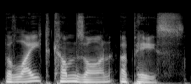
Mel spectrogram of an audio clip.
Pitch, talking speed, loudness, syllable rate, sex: 120 Hz, 155 wpm, -16 LUFS, 4.7 syllables/s, male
